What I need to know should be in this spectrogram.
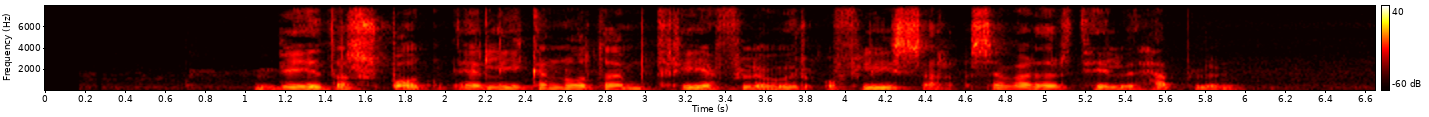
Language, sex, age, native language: Icelandic, male, 20-29, Icelandic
